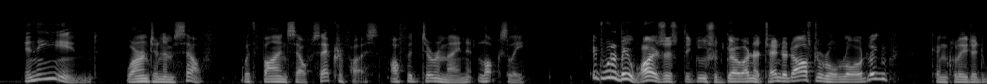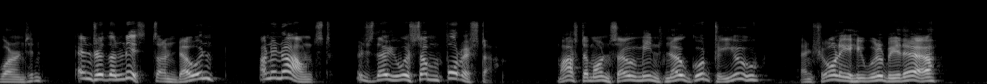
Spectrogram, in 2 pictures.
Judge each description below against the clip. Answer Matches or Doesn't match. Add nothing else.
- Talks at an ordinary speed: Matches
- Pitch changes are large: Matches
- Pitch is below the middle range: Doesn't match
